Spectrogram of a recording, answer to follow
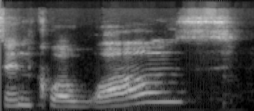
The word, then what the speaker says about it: Sinqua Walls: This has Brian Cox and I believe his name is pronounced Sinqua Walls.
